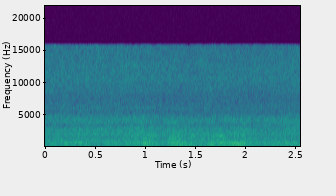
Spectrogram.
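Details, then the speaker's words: Stackable washer-dryer combo after repair of its loud racket: steady, even whir of the drum spinning with a smooth pump hum as water drains, no knocking or scraping; now much quieter than before. "check this out don't spin this and the waterfronts out it's going to be much quieter than it was"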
